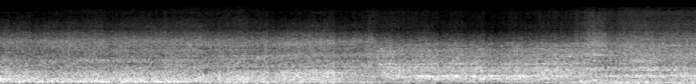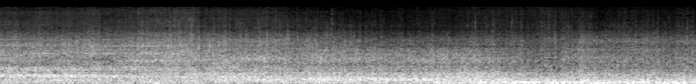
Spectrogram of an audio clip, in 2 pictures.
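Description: Car wash brushes scrub and slap against a car's windows.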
